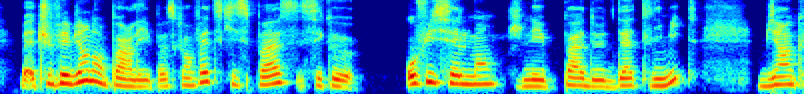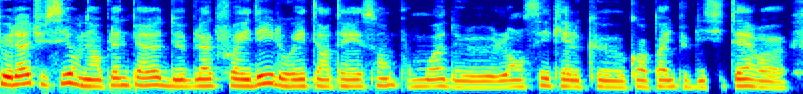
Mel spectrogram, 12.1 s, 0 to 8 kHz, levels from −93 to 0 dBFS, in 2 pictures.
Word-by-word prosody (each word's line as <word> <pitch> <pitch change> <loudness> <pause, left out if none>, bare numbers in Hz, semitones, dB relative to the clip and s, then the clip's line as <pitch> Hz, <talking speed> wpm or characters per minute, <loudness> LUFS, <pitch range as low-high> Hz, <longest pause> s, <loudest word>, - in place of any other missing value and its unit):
Beh, - - +1
tu 230 - 0
fais 240 0 +8
bien 285 +6 +7
d'en 270 -7 +4
parler 170 -5 0
parce 170 +2 -5
qu'en 190 -1 -4
fait, 280 +5 +3
ce - - -6
qui 215 - -7
se 185 - -4
passe, 240 +5 +1
c'est 185 - -5
qu'officiellement, 225 - +2
je 165 0 -7
n'ai 165 -1 +3
pas 190 +4 -1
de 165 -2 0
date 185 +4 -2
limite. 185 - 0 0.5
Bien 210 +5 0
que, 220 - +2
là, 220 +3 +6
tu 235 -3 -8
sais, 240 +6 +2
on 195 - -1
est 175 - +3
en 165 - 0
pleine 195 +3 -2
période 195 -1 -1
de 165 -1 +1
Black 175 +2 -1
Friday, 185 +6 +2
il 195 - +1
aurait 170 0 +1
été 175 +1 -5
intéressant, 175 +2 -4
pour 160 -5 -14
moi, 170 +1 -3
de 145 -2 -5
lancer 160 +4 -4
quelques, 165 -3 -5
heu, 155 -2 -3
campagnes 160 +1 -4
publicitaires, 160 +2 -4
heu. 135 -2 -6
180 Hz, 235 wpm, -20 LUFS, 165-210 Hz, 0.5 s, fais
